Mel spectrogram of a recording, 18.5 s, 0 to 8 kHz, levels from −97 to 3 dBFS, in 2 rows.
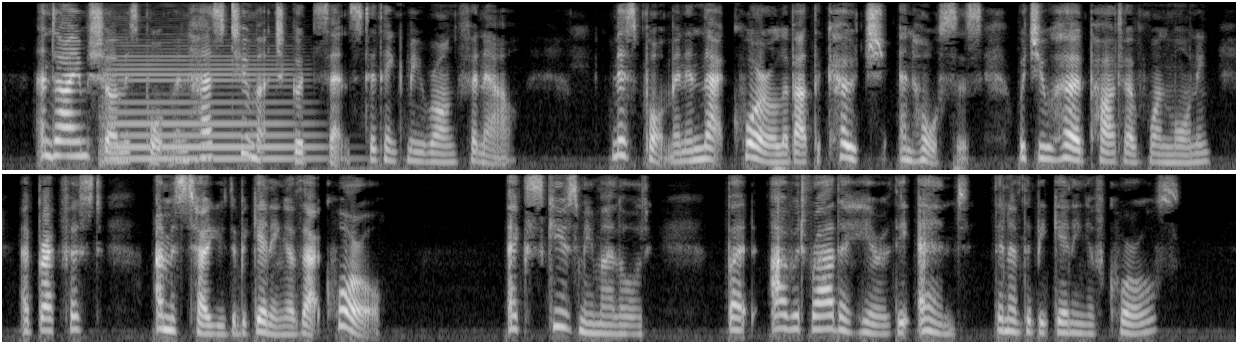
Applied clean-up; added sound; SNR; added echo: none; Bowed string instrument; 6 dB; none.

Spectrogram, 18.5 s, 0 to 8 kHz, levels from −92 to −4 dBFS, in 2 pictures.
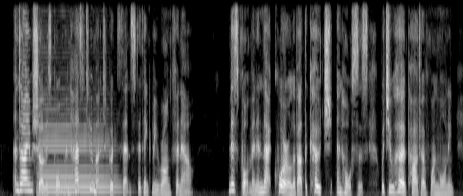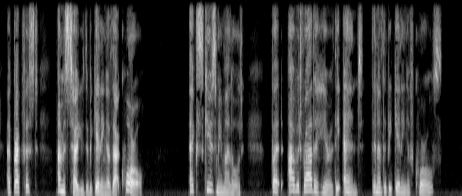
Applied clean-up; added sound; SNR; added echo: neural mask model RNNoise.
